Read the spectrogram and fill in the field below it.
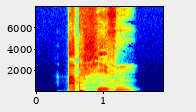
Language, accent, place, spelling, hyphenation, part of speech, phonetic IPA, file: German, Germany, Berlin, abschießen, ab‧schie‧ßen, verb, [ˈapˌʃiːsn̩], De-abschießen.ogg
- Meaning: 1. to shoot off 2. to shoot down 3. to oust 4. to get wasted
